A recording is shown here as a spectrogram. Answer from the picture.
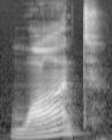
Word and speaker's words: want: right so it's pronunciation watch how I'm making these sounds want want and the second one won't won't want I know you guys are that's the same sound it's not the same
